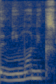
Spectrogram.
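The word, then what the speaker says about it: mnemonics: क्या पढ़ते हैं निमोनिक्स निमोनिक्स में यह जो एम है यह हमारे पास साइलेंट है यह वन स्टेप हायर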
